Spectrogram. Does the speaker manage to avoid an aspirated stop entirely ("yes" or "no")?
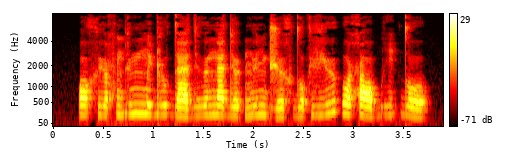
yes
